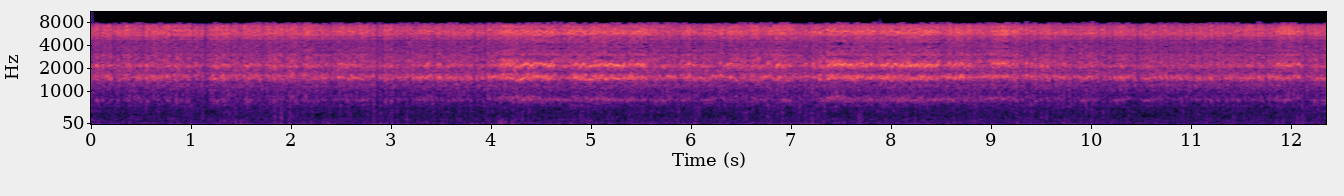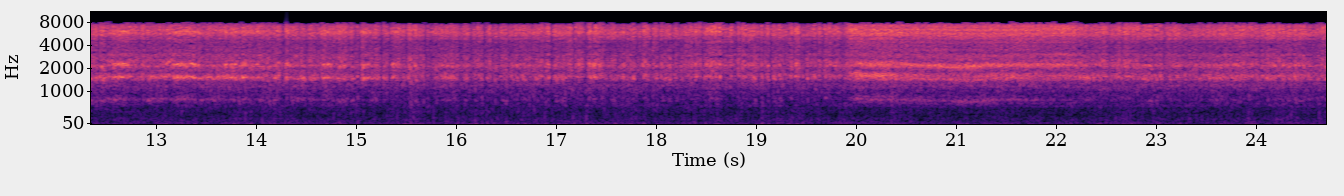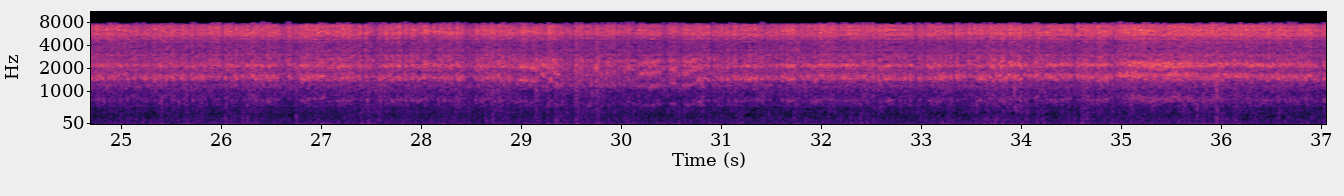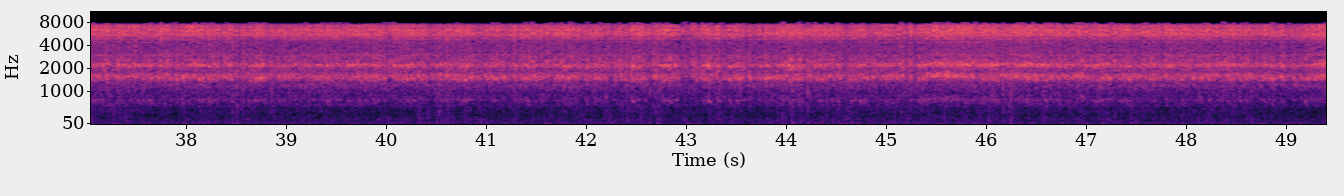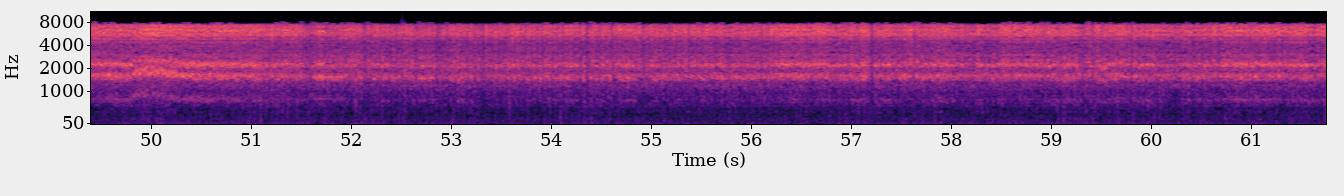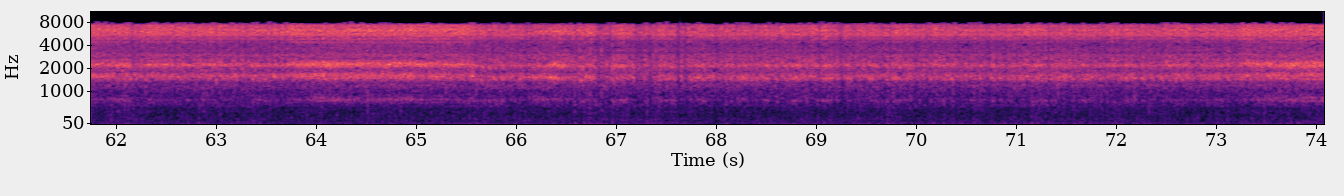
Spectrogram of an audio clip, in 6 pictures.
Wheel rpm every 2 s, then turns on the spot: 200, 200, 200, 200, 200, 200, 200, 200, 200, 200, 200, 200, 200, 200, 180, 170, 190, 200, 200, 200, 200, 200, 200, 200, 200, 210, 200, 200, 200, 200, 200, 200, 200, 190, 200, 200, 200.
none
